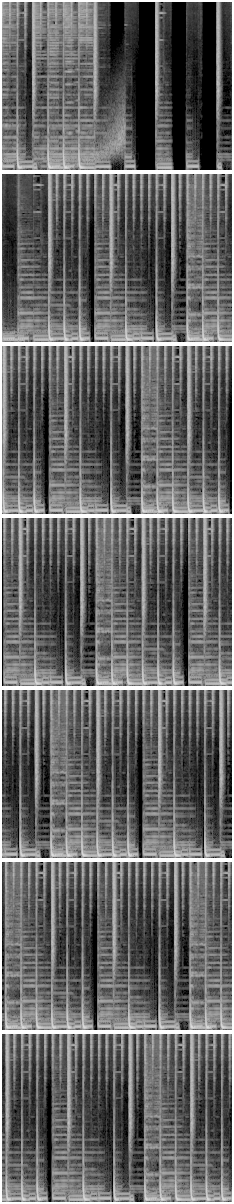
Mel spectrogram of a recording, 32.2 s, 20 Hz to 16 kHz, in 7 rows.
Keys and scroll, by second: 12.7 ctrl+-, 17.1 ctrl++, 19.2 ctrl+-.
